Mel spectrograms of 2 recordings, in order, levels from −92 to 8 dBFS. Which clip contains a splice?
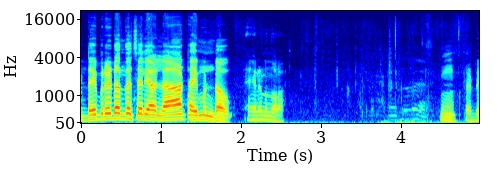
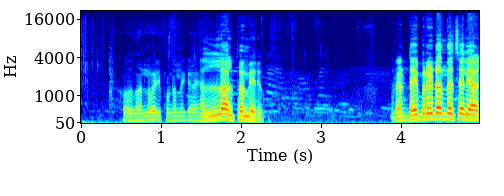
first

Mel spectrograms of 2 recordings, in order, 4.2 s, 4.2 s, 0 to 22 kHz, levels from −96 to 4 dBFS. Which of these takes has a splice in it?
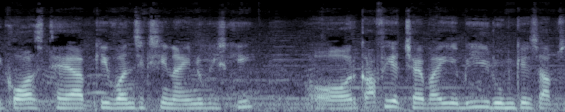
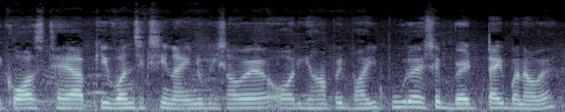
second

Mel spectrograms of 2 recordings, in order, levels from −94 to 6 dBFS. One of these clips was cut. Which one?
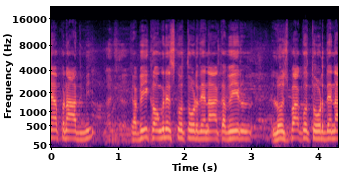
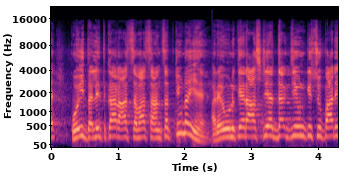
second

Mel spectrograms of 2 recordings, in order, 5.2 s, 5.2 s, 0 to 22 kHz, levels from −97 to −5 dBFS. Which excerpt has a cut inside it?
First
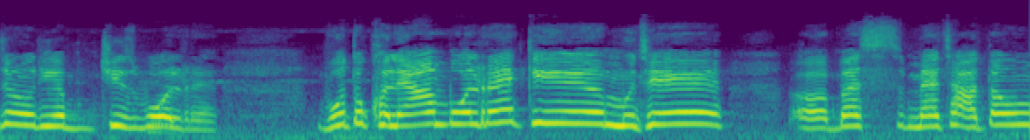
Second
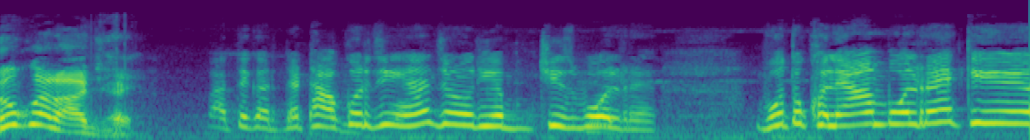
second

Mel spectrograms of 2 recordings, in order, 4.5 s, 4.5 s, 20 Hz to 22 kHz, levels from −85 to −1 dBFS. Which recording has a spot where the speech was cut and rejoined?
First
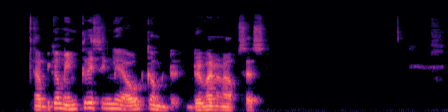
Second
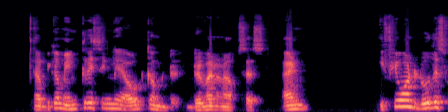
second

